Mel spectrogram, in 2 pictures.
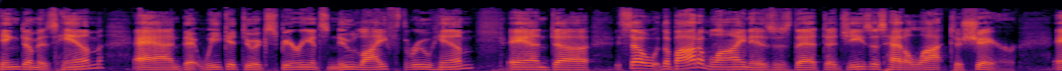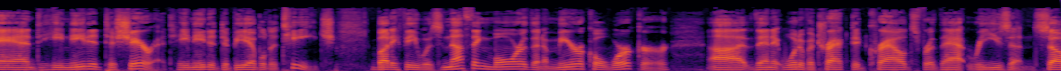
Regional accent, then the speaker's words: the South, United States; Now, I grew up in the Bible Belt, just like you did, I'm sure.

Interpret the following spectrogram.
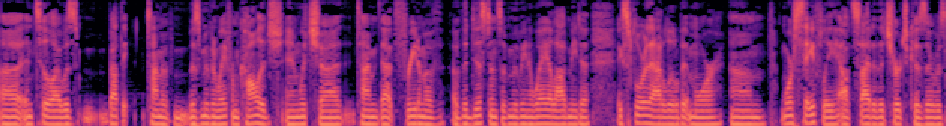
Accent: Houston, Texas, United States; Yeah, well, I grew up in Houston, and I grew up in a Christian home.

